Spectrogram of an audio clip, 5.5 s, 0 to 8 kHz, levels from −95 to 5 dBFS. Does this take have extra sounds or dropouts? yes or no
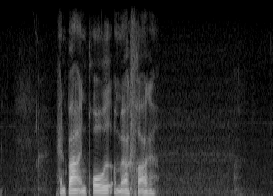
no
